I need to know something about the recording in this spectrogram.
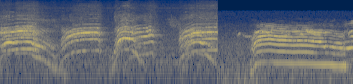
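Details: Cats arguing with loud, arched yowls that rise and fall, three in quick succession, then a long, level, droning wail lasting over two seconds.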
